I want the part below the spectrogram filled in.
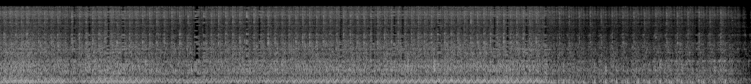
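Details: Rebuilt engine's first start after missing tensioners and snapped head bolts, side plate off and loosely assembled: fires and settles into a quick, even idle with steady mechanical clatter, no knocks or misses; running fine.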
